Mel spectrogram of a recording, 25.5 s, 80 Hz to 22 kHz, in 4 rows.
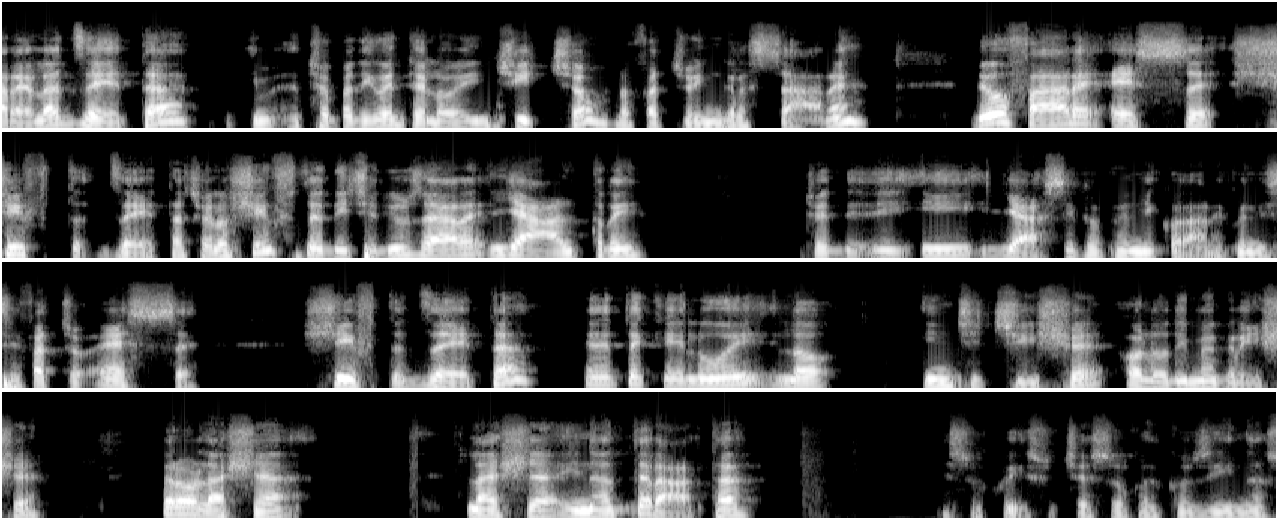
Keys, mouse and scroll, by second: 14.3 s, 21.1-21.7 shift+z, 21.7-23.0 drag, 23.4 Escape.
